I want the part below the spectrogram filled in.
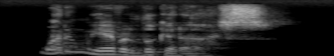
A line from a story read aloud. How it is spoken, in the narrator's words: He sighed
